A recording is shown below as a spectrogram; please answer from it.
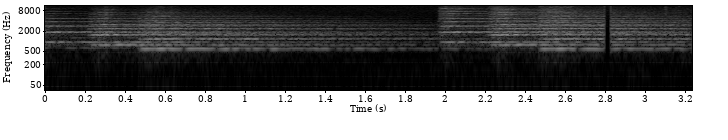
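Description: Spiccato strings from the free BBC Symphony Orchestra plugin play two soft, sustained, bright chords, the second entering after a short break, fairly quiet with no voices over them.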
